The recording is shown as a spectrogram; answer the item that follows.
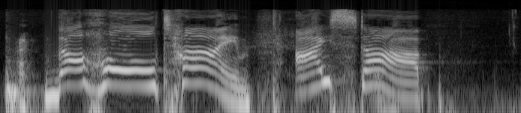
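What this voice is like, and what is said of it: Usual voice. Nothing is said of it.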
